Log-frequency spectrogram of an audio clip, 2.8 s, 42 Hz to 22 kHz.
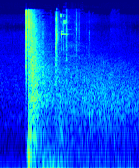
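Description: A single sharp 6.5 rifle shot at a fallow deer in a hunting video game, one loud near crack followed by a long rolling echo that fades slowly.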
